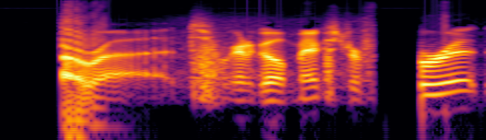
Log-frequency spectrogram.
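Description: Speech: a voice talking, cutting in abruptly about a third of a second in after dead silence.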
